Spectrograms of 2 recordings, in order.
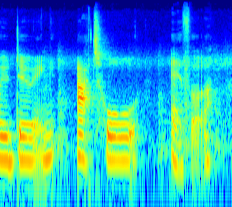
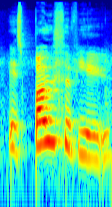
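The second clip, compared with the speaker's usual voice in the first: blaming retort; 9 dB louder than usual. Acted. Rowan blames, louder.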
